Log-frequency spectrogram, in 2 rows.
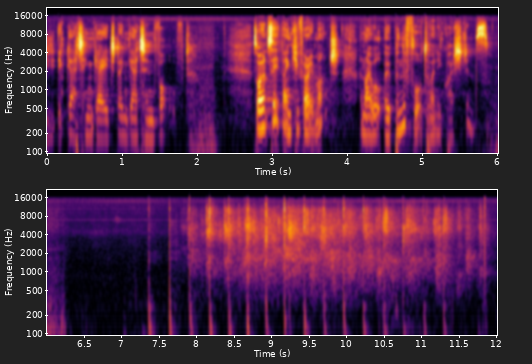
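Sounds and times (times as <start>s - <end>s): audience applauding: 7.8s - 12.0s.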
